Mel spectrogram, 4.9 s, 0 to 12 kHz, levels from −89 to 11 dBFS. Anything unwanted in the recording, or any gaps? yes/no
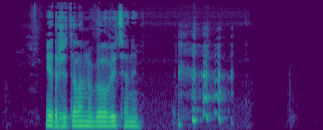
yes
